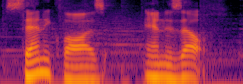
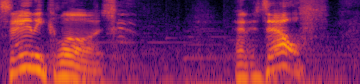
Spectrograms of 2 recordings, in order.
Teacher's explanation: combination loses the T so it sounds like San not Santi the D is dropped in and while the H sound is dropped in his so they link together and we hear an is · the Z sound from his gets linked to the next word, and his self. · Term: connected speech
